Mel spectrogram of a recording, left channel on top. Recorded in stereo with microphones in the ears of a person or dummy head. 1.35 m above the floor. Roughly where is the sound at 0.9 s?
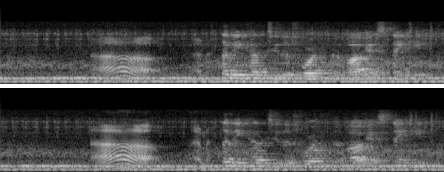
Right.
